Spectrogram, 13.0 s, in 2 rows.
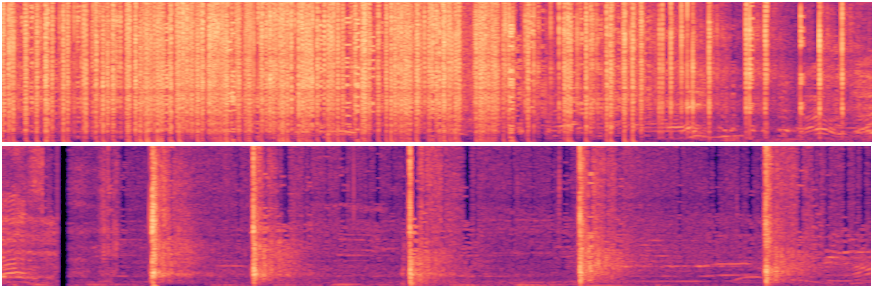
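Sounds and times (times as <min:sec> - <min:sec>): firework launch bangs with hiss: 0:00.0 - 0:05.7, 0:07.6 - 0:08.8, 0:09.5 - 0:10.0, 0:10.8 - 0:11.3, 0:12.2 - 0:12.7.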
